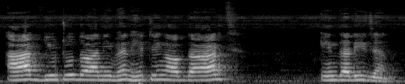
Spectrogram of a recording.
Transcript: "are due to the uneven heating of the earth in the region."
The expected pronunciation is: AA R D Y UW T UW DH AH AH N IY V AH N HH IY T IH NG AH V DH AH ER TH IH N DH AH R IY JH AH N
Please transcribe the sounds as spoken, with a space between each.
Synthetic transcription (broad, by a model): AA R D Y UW T UW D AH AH N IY B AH N HH IY T IH NG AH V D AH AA T IH N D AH R IY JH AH N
